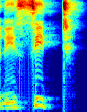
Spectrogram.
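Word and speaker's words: receipt: উচ্চারণটা কিন্তু হবে রিসিট।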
